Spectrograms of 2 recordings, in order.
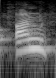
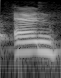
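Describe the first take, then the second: First: The word has a short, reduced vowel. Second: The word has a full, clear vowel. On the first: "weak form में करेंगे इसको अन पढ़ेंगे" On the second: "strong form में जब करेंगे इसको एन पढ़ेंगे"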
